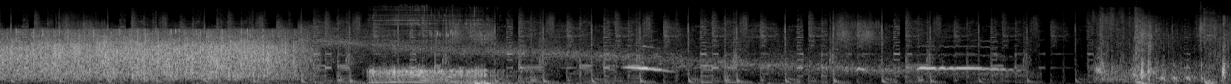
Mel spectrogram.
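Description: A burst of loud, dense clapping from a crowd lasts a few seconds and then cuts off, leaving quieter scattered noises and a couple of brief whistling tones.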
